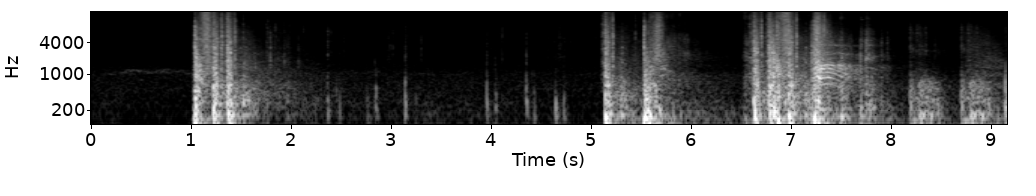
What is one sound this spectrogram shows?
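Rifle shots crack out in short bursts.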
